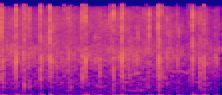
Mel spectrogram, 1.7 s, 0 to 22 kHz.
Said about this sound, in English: 73 years since you've been. Yeah, give him a round of applause, absolutely.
